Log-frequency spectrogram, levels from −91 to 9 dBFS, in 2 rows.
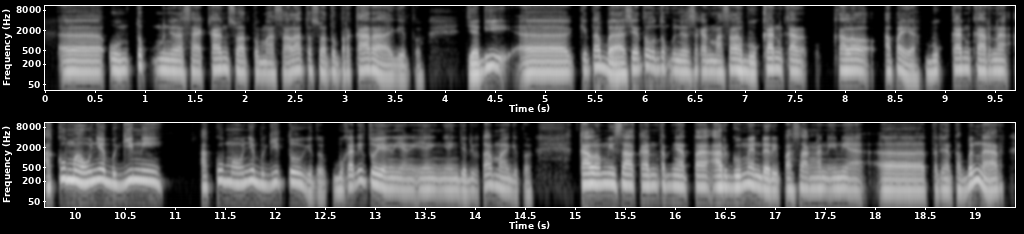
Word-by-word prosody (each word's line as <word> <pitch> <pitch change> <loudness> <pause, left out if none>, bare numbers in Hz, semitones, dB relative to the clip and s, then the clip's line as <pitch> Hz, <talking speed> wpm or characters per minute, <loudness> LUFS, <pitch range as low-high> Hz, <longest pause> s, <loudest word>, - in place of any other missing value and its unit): eee, 125 0 +2
untuk 140 +7 -2
menyelesaikan 135 +1 0
suatu 120 -4 -3
masalah 115 +4 -2
atau 140 -2 -6
suatu 120 -3 -4
perkara, 135 -2 +1
gitu. 95 -1 -9 0.5
Jadi, 155 +11 +2
eee, 120 +1 +2
kita 155 +5 -1
bahasnya 110 - +2
tuh 165 -5 -2
untuk 155 - -5
menyelesaikan 130 0 -1
masalah, 130 +3 0
bukan 135 +5 +1
kar 130 -2 0 0.3
kalau, 140 -2 +3 0.2
apa 130 +3 -3
ya, 95 - -3
bukan 145 +5 -2
karena, 135 -1 0
"Aku 165 +13 0
maunya 220 0 +6
begini. 200 +2 +2 0.4
Aku 145 +10 -3
maunya 190 +2 +1
begitu," 180 +1 -1
gitu. 95 - -7
Bukan 150 - -2
itu 195 -5 +1
yang 135 -5 +2
yang 120 -2 -3
yang 120 0 -4
yang 120 0 -4
jadi 110 +1 -5
utama 150 +3 -3
gitu. 95 -2 -12 0.5
Kalau 170 0 +7
misalkan 160 -2 +2
ternyata 150 -2 -1
argumen 145 +2 +3
dari 115 -3 +3
pasangan 125 +2 -3
ini 125 +1 -2
a 115 -2 -5
eee, 115 -1 -1
ternyata 120 -1 -6
benar, 120 - +2
135 Hz, 160 wpm, -20 LUFS, 120-160 Hz, 0.5 s, Kalau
